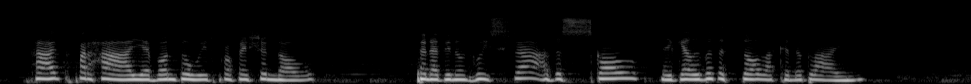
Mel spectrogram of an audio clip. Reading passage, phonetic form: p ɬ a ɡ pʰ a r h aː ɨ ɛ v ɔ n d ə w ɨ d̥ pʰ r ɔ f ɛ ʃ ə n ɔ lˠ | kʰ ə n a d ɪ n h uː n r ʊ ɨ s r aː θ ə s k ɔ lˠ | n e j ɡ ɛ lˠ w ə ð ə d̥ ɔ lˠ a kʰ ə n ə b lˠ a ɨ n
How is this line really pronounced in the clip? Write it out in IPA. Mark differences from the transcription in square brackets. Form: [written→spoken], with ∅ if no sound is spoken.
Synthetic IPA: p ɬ a ɡ pʰ a r h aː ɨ ɛ v ɔ n d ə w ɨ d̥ pʰ r ɔ f ɛ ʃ ə n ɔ lˠ | [kʰ→pʰ] ə n a d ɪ n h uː n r ʊ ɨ s r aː [θ→ð] ə s k ɔ lˠ | n e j ɡ ɛ lˠ [w→v] ə ð ə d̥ ɔ lˠ a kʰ ə n ə b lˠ a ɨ n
